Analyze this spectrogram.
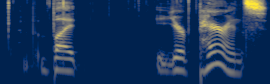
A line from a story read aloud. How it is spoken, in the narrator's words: he sputtered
